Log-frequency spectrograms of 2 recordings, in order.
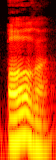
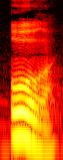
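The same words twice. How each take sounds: First: The vowel is an open O sound. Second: The vowel is a closed O sound. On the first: The speaker calls it right. "or is very smooth" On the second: The speaker calls it wrong. "it seems sounds a bit difficult"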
